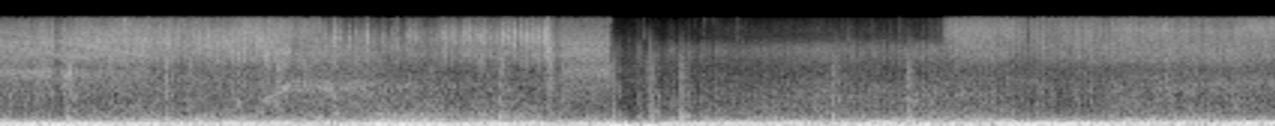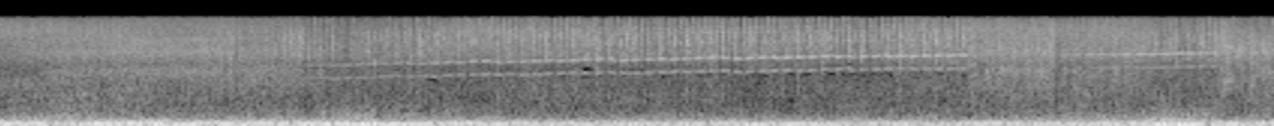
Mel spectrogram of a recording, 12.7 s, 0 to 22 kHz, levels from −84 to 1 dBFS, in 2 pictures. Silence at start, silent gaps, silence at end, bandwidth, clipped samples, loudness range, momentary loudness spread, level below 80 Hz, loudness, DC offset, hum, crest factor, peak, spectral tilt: 0 s; none; 0 s; 12.5 kHz; under 0.1%; 2 LU; 4 LU; -16 dBFS; -14 LUFS; under 0.1%; none; 12 dB; 0 dBFS; -3 dB/octave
